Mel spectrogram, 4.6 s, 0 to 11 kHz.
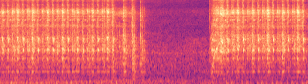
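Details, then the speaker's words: Yamaha R15 V4 with misfiring and starting complaint, new ignition coil fitted: starter churns at steady beat, pauses, cranks again without firing; no spark even with new coil. "അല്പം പോലും current വരുന്നില്ല പഴയ coil ആയിരുന്നെങ്കിൽ പിന്നെയും കുറച്ചുകൂടെ ഒരു വ്യത്യാസം ഉണ്ടായിരുന്നു."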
